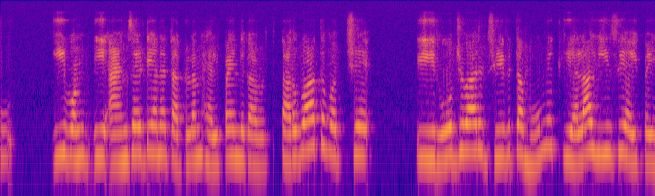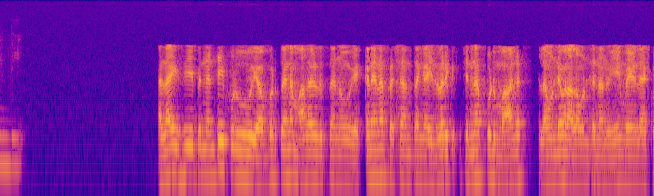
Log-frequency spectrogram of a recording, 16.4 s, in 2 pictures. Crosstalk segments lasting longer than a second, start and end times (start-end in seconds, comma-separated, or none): none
